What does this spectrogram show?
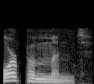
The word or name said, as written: orpiment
